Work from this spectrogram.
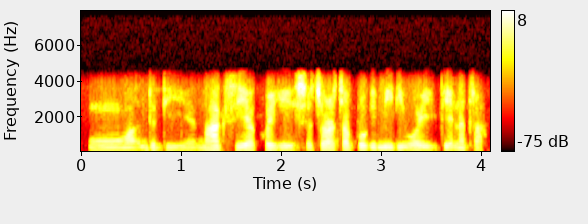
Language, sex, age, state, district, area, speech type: Manipuri, male, 30-45, Manipur, Churachandpur, rural, conversation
